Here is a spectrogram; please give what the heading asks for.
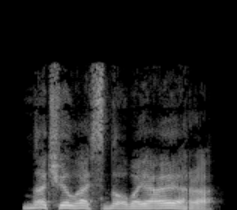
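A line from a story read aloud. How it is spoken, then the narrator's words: Hysterical ecstatic shriek. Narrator (Russian): Истерично взвизгнул псих, забившись в каком-то экстазе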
